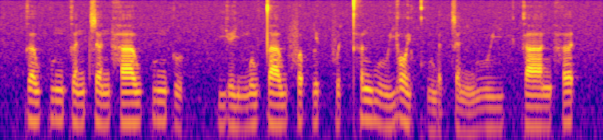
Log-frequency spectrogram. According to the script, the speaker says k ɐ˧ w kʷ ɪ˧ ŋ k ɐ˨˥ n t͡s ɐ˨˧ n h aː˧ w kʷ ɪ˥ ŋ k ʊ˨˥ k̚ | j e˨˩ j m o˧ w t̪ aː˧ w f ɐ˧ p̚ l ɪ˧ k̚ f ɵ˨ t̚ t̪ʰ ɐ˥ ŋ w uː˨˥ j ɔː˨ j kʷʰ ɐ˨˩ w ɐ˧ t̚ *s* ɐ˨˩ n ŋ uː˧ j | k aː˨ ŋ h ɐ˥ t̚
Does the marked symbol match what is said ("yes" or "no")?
yes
